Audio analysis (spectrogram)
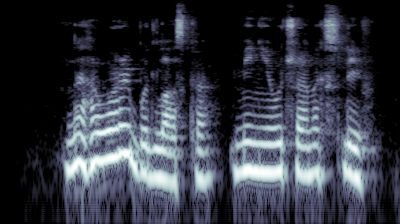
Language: Ukrainian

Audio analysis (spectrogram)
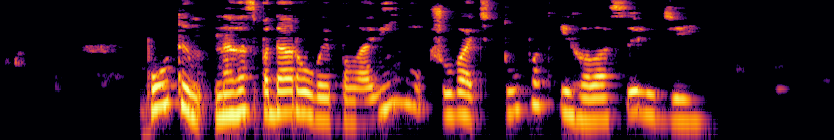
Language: Belarusian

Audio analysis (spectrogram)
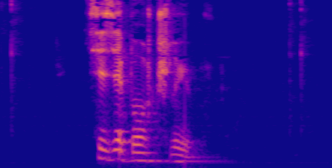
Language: Turkish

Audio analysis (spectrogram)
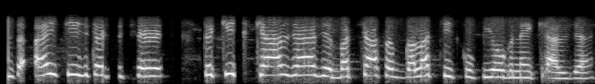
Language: Maithili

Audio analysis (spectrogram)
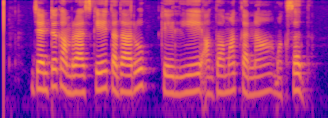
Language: Urdu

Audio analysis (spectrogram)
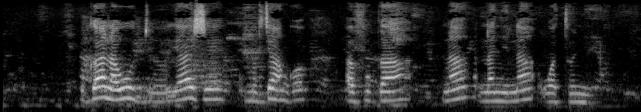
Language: Kinyarwanda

